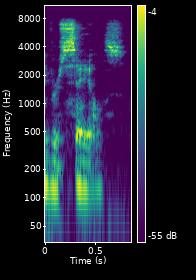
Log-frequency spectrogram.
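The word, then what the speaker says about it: Versalles: so um from Minnesota it's going to be Versailles I think I've heard them say for sales but Billy Martin batting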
